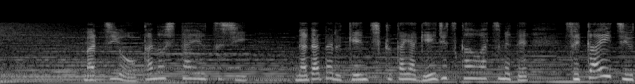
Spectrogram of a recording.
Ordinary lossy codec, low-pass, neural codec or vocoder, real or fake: none; 7.2 kHz; none; real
